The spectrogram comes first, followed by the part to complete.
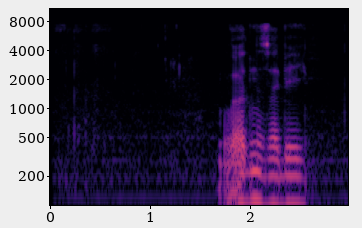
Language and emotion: Russian, neutral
